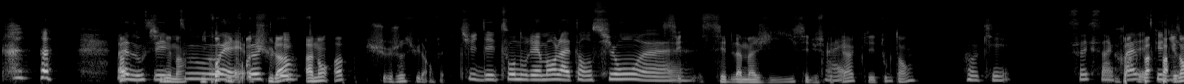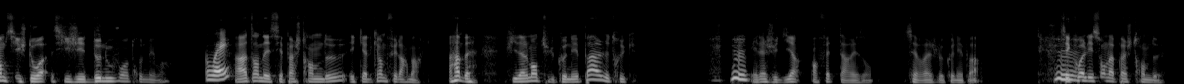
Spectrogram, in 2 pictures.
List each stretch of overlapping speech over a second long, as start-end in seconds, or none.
1.2-2.9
